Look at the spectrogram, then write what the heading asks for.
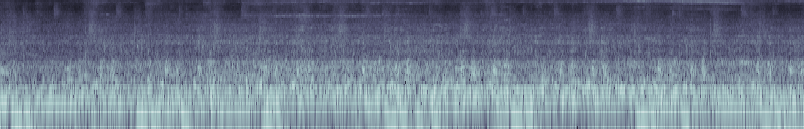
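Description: Passenger coaches of a diesel-hauled train rolling past at close range, a loud steady rumble with the wheels clacking repeatedly over the rail joints.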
